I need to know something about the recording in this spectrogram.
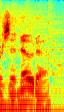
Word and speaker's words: Xenoda: by jesse johnson aka xenoda find more great music by searching jesse johnson or zonota spelled with an x on youtube and most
